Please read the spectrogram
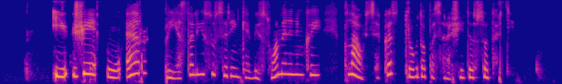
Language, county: Lithuanian, Vilnius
